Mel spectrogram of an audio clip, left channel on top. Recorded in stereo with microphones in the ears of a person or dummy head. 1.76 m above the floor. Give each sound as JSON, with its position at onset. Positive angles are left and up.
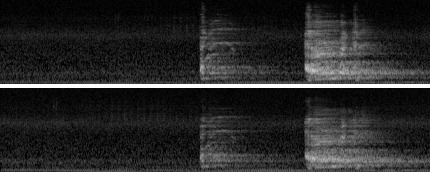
{"t": 2.0, "sound": "a cough", "side_deg": 35, "distance_m": 2.0}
